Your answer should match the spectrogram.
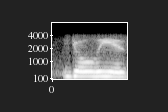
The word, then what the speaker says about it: Yoly: Lady Yoli is L-A-D-Y, and Yoli is spelled Y-O-L-Y.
